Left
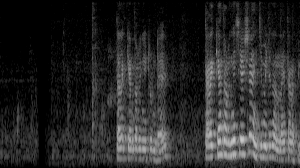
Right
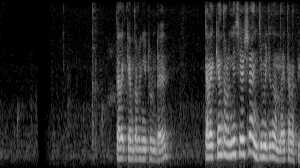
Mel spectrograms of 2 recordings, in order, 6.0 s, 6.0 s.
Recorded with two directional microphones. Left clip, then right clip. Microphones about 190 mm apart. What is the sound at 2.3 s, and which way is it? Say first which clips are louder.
Speech: right 4 dB; 35° right (ahead or behind).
